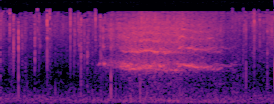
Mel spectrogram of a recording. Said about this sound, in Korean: 바깥에서 자동차 브레이크 소리가 들렸다.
